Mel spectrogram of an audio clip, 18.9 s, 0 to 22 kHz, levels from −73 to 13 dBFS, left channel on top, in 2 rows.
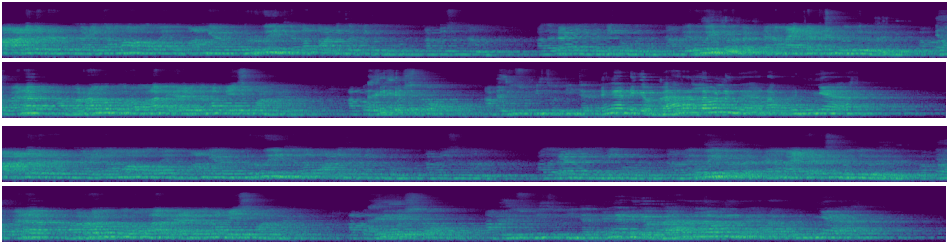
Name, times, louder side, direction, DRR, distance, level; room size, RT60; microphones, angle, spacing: voice 1, 0.0-4.8 5.4-8.9 9.2-12.3 12.9-16.3, left 1 dB, 30° left, -7 dB, 0.8 m, -24 dB
voice 2, 6.9-7.5 8.2-8.3 9.3-9.9 13.1-13.8 14.4-14.6 15.4-18.0, left 3 dB, 80° left, 2 dB, 0.4 m, -22 dB
3.5 x 3.4 x 2.9 m, 2.4 s
head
